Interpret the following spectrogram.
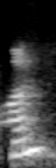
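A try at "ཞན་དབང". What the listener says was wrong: Yeah, say shen. Wang. NG at the end. Wang.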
